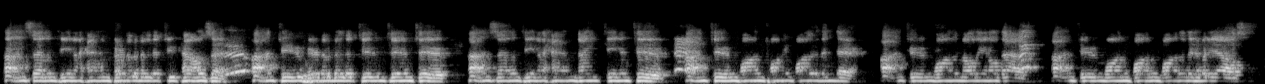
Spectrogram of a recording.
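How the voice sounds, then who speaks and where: A man working as a livestock auctioneer, calling bids in a rapid rhythmic chant. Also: fairly high pitch, monotone, echoey room, muffled recording. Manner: rhythmic repetitive bid calling. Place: cattle sale ring.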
